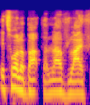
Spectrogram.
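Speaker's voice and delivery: ordinary talk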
